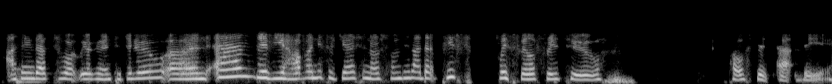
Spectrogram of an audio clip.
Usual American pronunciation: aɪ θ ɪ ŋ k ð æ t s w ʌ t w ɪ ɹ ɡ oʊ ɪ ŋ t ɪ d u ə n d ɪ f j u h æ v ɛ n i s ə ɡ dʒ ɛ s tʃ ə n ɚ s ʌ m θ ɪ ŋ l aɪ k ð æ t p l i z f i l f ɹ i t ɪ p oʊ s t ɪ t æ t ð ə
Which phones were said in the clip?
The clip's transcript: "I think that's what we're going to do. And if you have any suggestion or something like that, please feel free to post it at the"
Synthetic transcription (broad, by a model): aɪ θ ɪ ŋ k ð æ t s w ʌ t w ɪ ɹ ɡ oʊ ɪ ŋ t ɪ d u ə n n ɪ f j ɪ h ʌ v ɛ n i s ə ɡ dʒ ɛ s tʃ ə n ɚ s ʌ m θ ɪ ŋ l aɪ k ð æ t p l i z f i l f ɹ i t ɪ p oʊ s t ɪ t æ t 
